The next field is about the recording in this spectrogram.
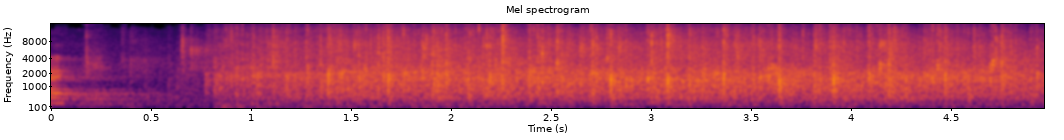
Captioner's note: audience applauding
